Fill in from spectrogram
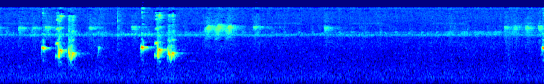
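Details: Stripe-throated bulbul in a garden, where a bird was brought to check on a reported good singer. Two brisk, gurgling three-note phrases come about a second apart, then high soft chirps and an unbroken insect whine.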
